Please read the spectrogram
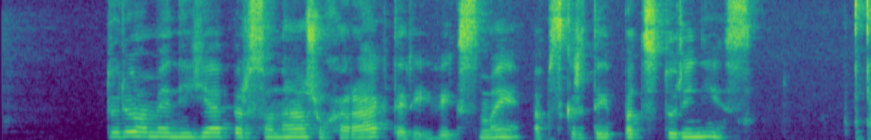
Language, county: Lithuanian, Tauragė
